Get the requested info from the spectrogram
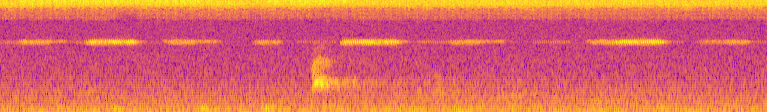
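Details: Grasshoppers stridulate in bursts of buzzy chirring over a steady, high-pitched insect hiss, in a Hungarian nature area in the evening.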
